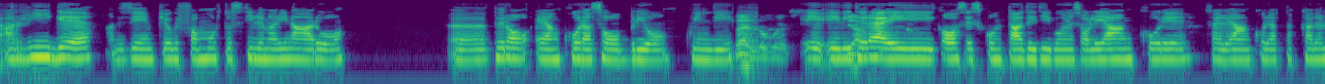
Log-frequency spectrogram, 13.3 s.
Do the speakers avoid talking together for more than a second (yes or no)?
no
